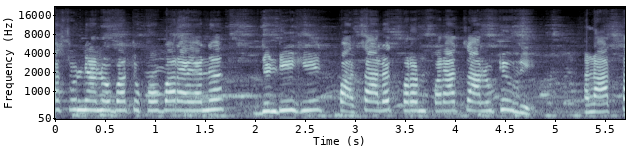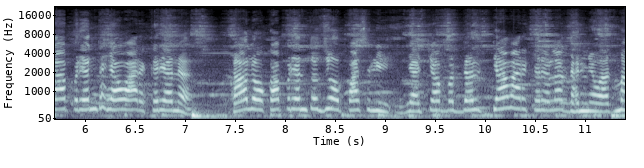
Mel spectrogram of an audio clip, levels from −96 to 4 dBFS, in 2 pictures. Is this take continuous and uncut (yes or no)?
yes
